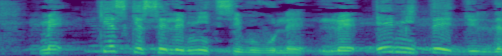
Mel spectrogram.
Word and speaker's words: MIT: Pendant le mandat de Fidan, les mythes, je dis mythes parce qu'on les prononce mythes, on ne dit pas MIT, a massivement recruté des ingénieurs,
